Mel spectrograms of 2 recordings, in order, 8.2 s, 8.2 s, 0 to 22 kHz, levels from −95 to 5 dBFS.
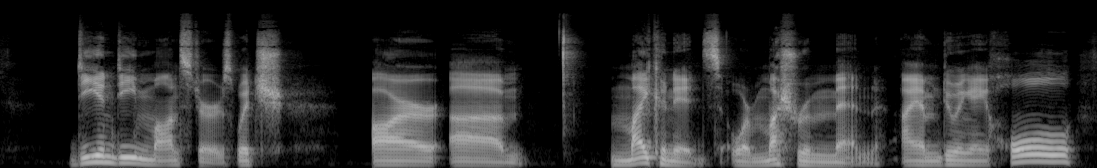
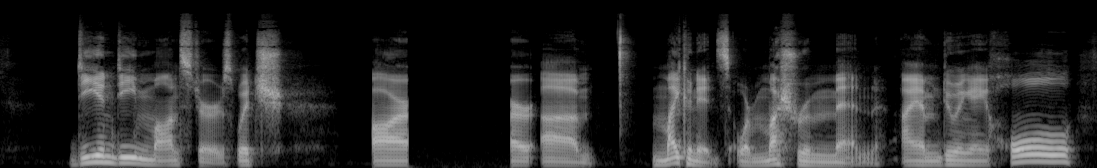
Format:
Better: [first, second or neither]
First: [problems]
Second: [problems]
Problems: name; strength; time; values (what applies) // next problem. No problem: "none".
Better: first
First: none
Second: audio freezing; at 3 s for 1 s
